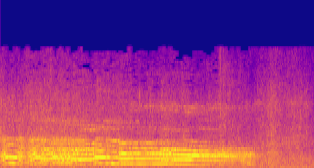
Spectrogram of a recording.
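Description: A rooster crowing once: a single long call of nearly two seconds that falls away in pitch at the end.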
